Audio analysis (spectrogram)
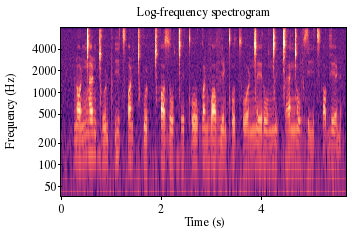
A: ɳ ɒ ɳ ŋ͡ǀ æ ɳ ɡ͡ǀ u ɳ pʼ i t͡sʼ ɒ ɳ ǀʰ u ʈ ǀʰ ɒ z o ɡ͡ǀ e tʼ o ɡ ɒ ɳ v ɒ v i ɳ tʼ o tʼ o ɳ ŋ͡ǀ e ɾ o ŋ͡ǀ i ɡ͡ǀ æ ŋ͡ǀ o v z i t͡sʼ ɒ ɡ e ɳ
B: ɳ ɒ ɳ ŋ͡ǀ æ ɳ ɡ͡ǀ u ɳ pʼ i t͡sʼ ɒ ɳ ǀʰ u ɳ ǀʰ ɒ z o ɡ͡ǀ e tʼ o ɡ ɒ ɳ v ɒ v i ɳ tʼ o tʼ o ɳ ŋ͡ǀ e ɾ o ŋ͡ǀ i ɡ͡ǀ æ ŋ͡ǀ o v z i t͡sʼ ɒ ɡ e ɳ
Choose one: A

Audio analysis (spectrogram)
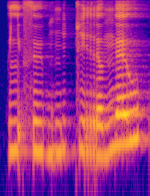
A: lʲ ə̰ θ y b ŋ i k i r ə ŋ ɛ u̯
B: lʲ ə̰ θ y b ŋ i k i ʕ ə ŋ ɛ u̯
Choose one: A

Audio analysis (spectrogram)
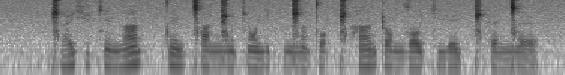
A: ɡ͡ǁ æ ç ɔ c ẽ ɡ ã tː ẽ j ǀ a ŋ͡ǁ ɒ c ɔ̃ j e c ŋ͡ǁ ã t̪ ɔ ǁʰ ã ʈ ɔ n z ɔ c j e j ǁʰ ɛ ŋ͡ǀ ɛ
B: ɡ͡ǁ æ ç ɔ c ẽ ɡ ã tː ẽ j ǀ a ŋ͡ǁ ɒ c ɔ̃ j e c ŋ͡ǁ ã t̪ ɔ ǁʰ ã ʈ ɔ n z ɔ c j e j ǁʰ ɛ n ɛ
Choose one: A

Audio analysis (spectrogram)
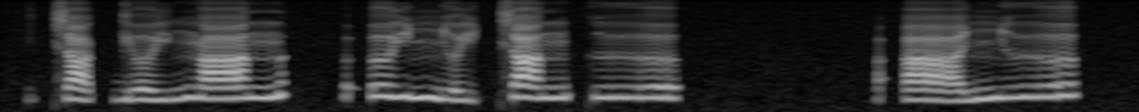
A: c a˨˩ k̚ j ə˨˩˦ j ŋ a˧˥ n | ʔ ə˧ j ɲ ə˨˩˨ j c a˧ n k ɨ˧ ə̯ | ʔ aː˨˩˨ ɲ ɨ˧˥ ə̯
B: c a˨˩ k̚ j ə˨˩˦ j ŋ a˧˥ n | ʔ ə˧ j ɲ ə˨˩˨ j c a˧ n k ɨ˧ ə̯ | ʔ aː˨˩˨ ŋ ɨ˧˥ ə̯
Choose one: A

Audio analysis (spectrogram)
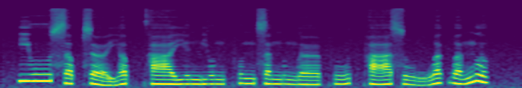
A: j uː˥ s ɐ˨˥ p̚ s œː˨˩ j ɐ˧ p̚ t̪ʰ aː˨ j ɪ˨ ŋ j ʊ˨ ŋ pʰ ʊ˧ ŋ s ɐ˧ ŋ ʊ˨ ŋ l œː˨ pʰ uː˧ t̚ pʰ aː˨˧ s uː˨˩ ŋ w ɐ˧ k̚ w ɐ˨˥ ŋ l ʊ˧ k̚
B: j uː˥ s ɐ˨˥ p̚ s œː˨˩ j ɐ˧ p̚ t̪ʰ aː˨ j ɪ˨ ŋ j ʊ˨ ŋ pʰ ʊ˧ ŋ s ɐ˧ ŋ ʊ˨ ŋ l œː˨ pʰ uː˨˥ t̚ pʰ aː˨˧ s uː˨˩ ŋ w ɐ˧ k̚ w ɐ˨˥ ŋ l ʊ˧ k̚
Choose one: B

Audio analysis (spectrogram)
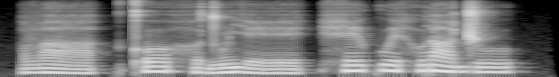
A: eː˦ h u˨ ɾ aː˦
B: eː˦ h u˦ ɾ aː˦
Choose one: B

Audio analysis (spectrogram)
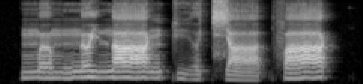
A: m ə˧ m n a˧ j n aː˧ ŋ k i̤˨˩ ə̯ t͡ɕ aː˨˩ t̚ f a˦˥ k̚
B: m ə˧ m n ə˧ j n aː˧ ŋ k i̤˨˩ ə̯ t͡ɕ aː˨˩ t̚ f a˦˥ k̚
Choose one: B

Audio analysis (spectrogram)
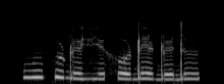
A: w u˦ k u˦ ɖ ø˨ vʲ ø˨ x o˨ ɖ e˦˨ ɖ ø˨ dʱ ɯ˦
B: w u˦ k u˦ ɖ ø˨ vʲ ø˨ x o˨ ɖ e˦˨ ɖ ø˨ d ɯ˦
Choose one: B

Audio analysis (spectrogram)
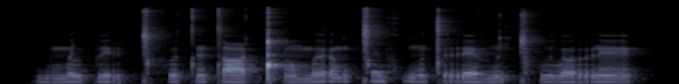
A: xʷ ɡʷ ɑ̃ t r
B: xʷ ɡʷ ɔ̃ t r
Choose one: A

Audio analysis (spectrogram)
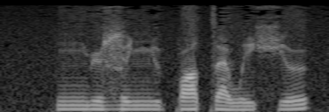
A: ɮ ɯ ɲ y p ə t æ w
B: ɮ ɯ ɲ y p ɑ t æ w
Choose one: B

